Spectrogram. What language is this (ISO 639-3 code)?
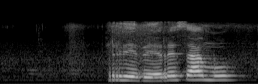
nso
